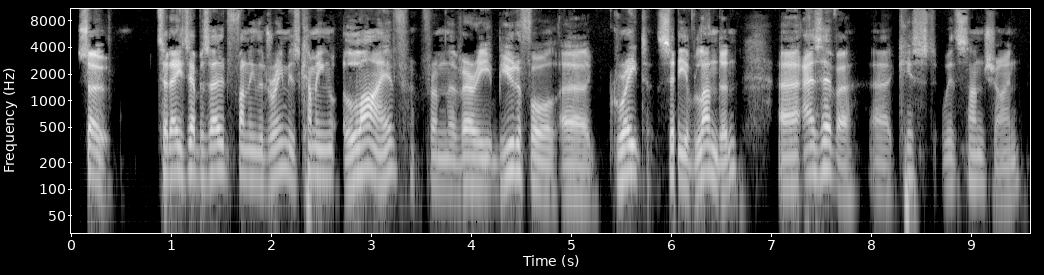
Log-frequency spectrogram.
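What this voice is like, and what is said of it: London accent. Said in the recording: “the London Whisperer ... The accent is real.”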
